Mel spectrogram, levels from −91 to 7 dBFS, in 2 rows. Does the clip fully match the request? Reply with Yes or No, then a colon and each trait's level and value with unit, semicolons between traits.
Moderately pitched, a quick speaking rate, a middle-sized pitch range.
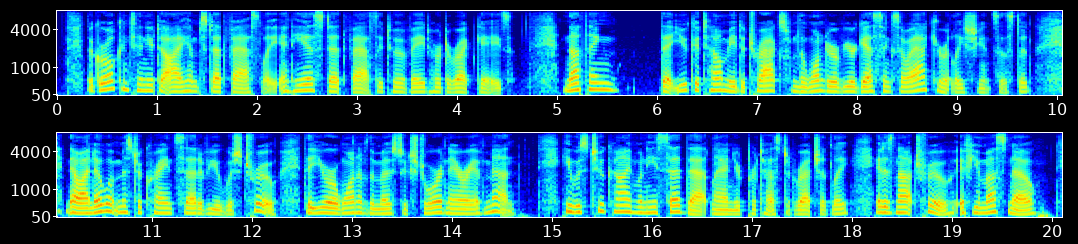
Yes: medium, 175 Hz; fast, 215 wpm; average, 4.3 semitones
